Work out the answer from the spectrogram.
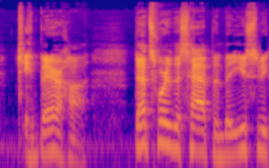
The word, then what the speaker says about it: Gqeberha: It has recently been renamed to a name that's very hard to pronounce. Gqeberha. You gotta make a clicking sound somewhere. Gqeberha.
